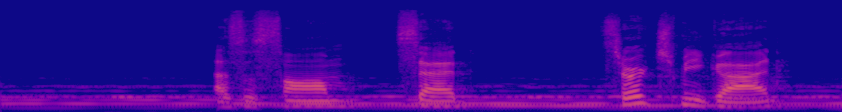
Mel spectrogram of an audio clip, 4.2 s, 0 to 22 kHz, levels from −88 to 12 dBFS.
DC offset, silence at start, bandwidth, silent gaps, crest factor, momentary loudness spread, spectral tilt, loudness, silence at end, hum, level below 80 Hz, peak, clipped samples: under 0.1%; 0 s; 16 kHz; none; 18 dB; 20 LU; -4 dB/octave; -40 LUFS; 0 s; none; under -90 dBFS; -24 dBFS; under 0.1%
